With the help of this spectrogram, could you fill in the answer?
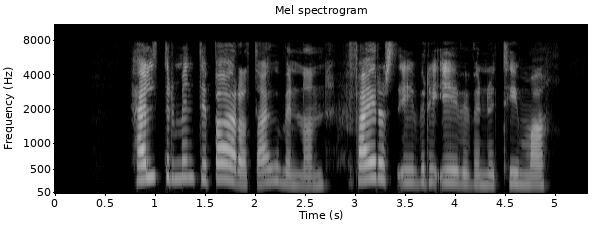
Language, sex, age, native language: Icelandic, female, 20-29, Icelandic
